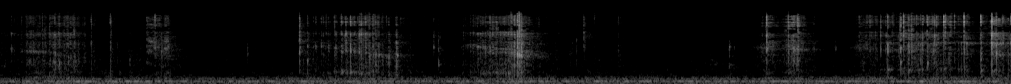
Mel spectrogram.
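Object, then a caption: Bar of soap scraped with a blade. A metal box-cutter blade scrapes and shaves the edge of a palm-sized, solid cream-colored rectangular bar of soap held in the hand, and powdery flakes pile up beside it. Bursts of bright, dry, crumbly scraping come and go over a faint steady low hum, with crisper flicking ticks toward the end.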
